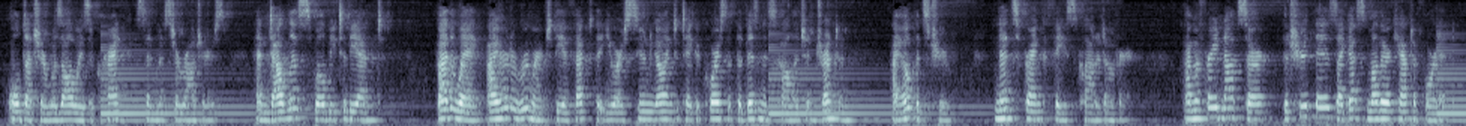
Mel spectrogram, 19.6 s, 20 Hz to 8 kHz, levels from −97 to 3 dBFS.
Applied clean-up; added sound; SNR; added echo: none; Guitar; 15 dB; reverberation time 0.7 s.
